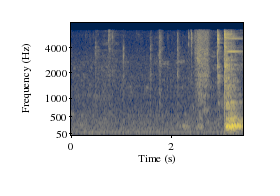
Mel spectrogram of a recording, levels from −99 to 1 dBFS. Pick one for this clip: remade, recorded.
recorded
